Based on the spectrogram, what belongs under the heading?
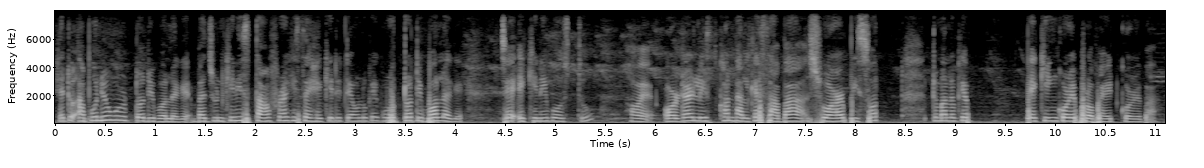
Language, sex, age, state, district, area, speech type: Assamese, female, 18-30, Assam, Golaghat, urban, spontaneous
